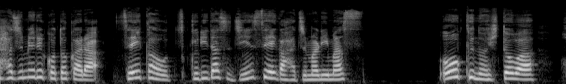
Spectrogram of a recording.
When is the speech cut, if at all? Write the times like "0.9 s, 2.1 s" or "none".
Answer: 4.2 s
